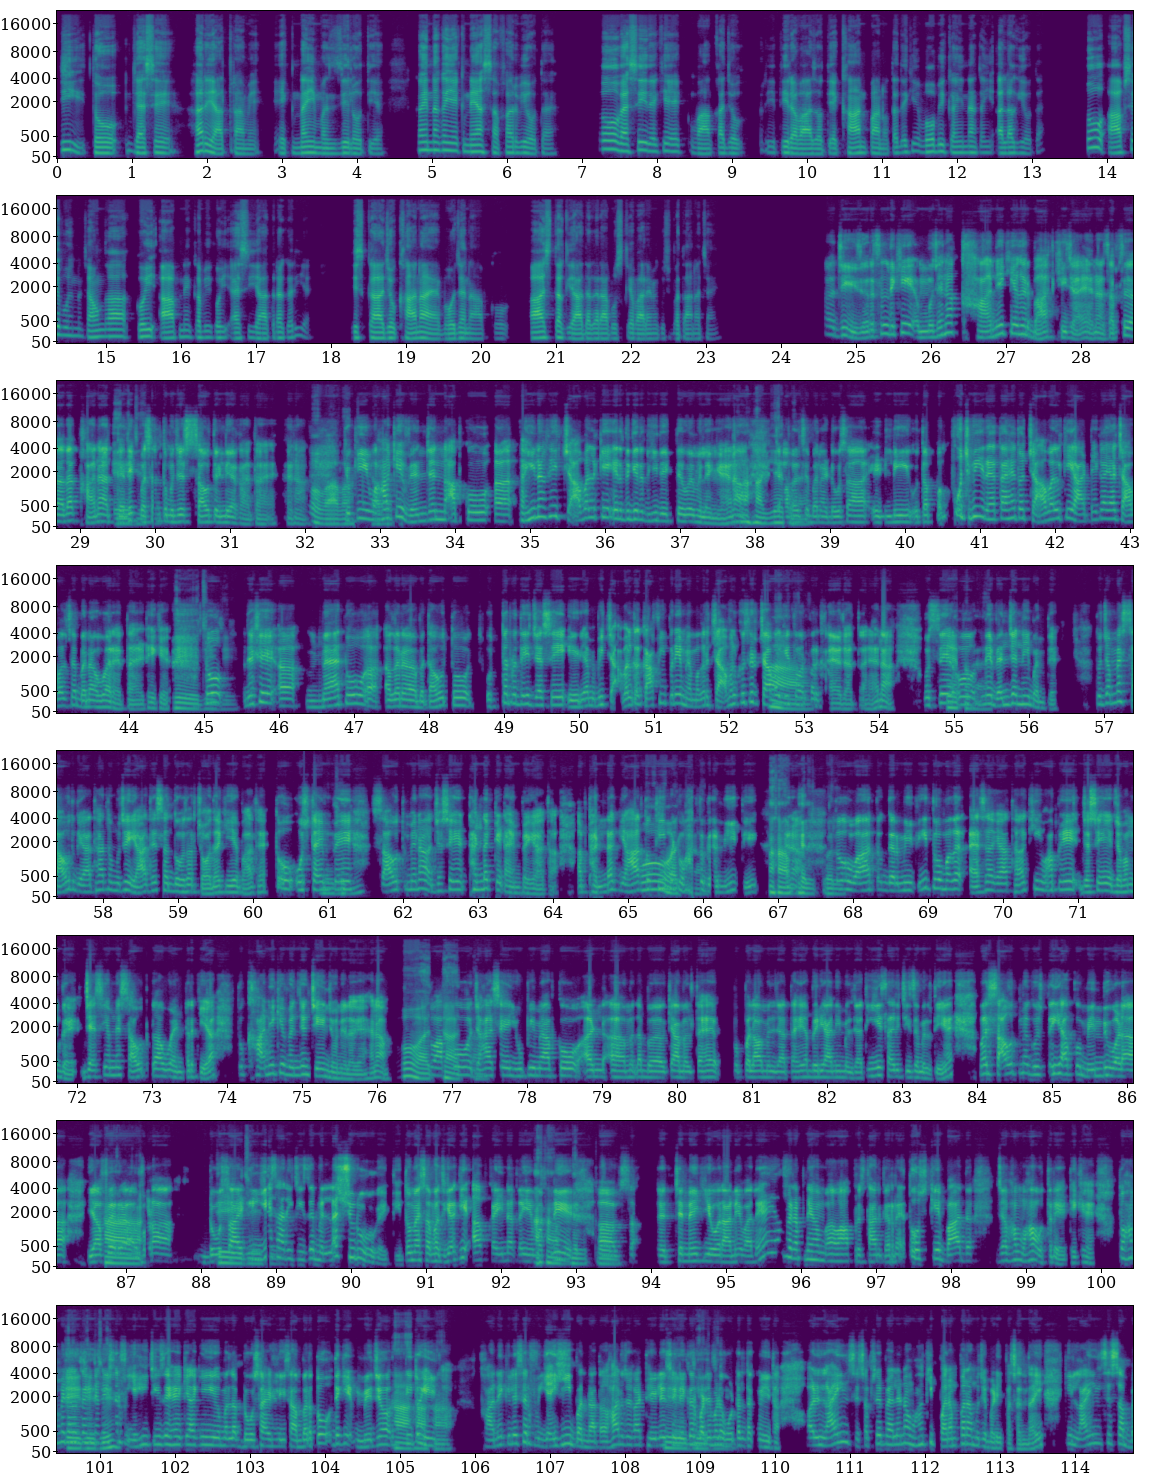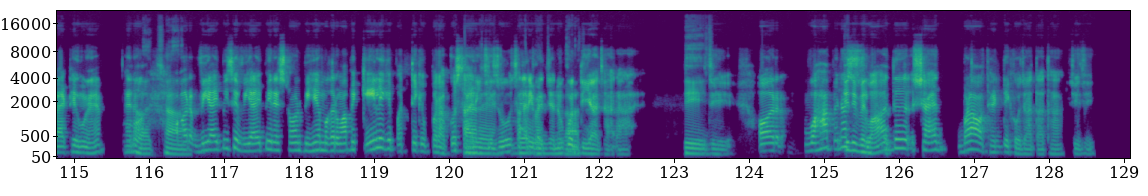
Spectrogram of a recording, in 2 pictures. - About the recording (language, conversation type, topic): Hindi, podcast, किस यात्रा का खाना आज तक आपको सबसे ज़्यादा याद है?
- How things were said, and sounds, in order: in English: "साउथ इंडिया"; in English: "एरिया"; in English: "साउथ"; in English: "टाइम"; in English: "साउथ"; in English: "टाइम"; in English: "बट"; laughing while speaking: "हाँ, बिल्कुल"; in English: "साउथ"; in English: "एंटर"; in English: "चेंज"; in English: "साउथ"; laughing while speaking: "हाँ"; in English: "मेजॉरिटी"; in English: "लाइन"; in English: "लाइन"; in English: "रेस्टोरेंट"; in English: "ऑथेंटिक"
